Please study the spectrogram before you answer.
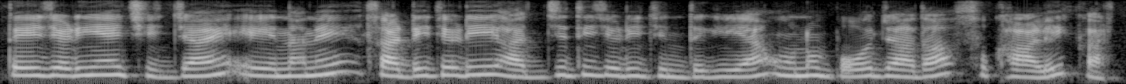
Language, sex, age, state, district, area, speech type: Punjabi, female, 30-45, Punjab, Rupnagar, urban, spontaneous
